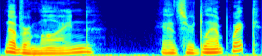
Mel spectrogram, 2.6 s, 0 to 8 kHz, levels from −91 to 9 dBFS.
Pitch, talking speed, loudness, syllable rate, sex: 130 Hz, 115 wpm, -19 LUFS, 4.0 syllables/s, male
